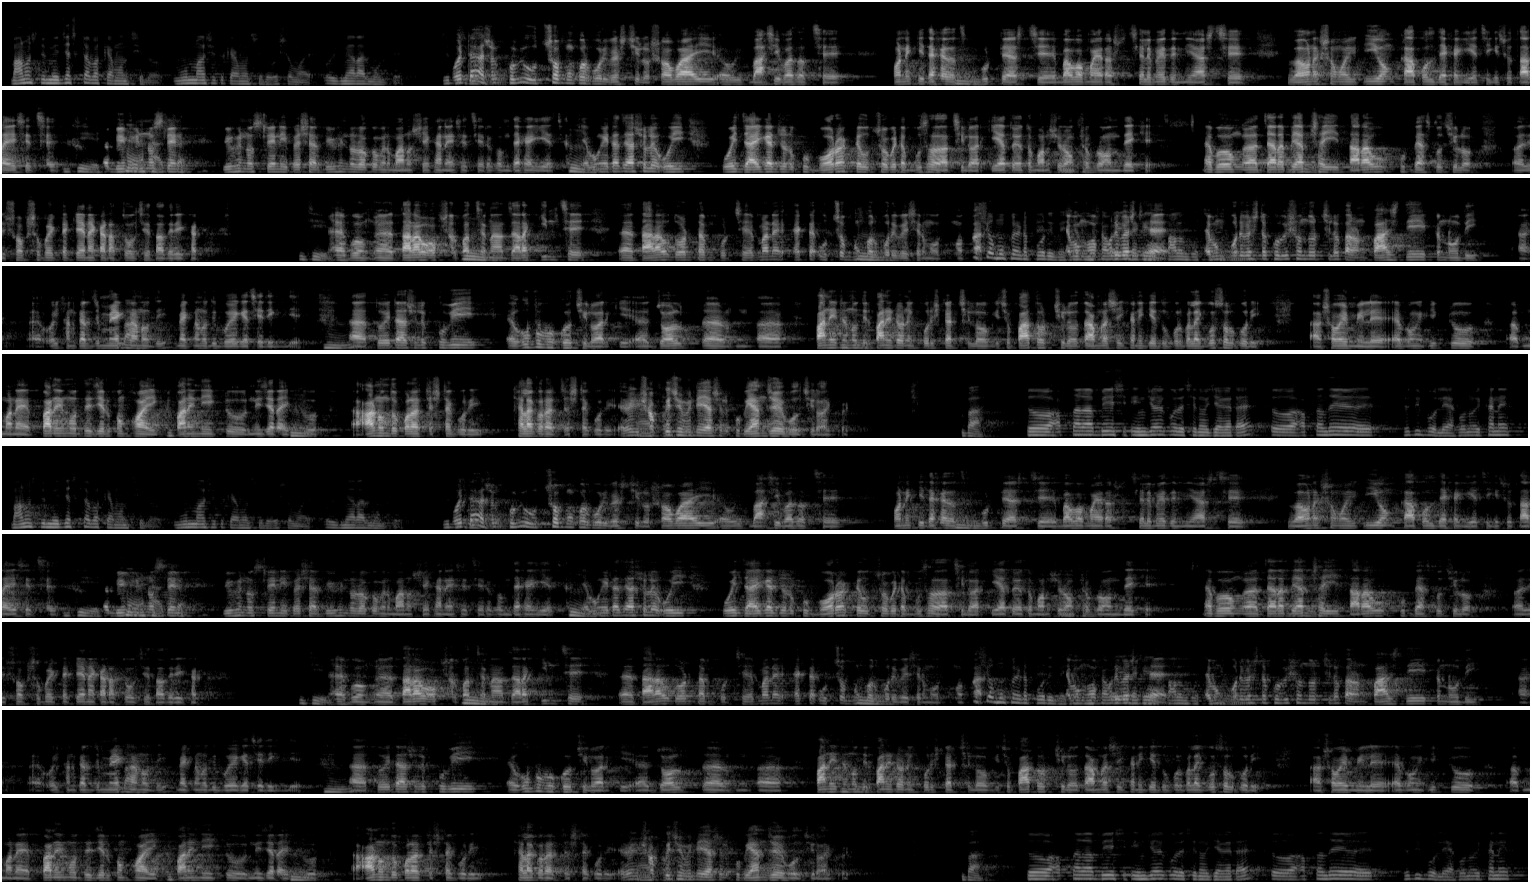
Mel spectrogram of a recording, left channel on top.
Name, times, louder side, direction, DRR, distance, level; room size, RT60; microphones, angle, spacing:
voice 1, 0.1-4.0 4.4-5.0 9.5-9.8 15.9-17.1 20.9-21.3 25.8-26.2 28.3-28.4 33.5-33.9 35.2-35.5 39.1-39.5 40.3-43.1 47.0-47.2 49.1-49.4 54.4-54.5 62.9-63.1 64.0-64.2 67.4-67.8 70.7-70.9 71.4-76.2, left 3 dB, 35° left, 10 dB, 0.9 m, -41 dB
voice 2, 4.5-8.4 8.9-17.1 17.5-20.8 21.1-26.8 27.3-32.5 33.8-40.4 41.2-42.2 42.6-45.3 45.7-50.6 50.9-53.7 54.0-60.6 60.9-64.3 64.6-65.9 66.2-69.4, left 5 dB, 75° left, 10 dB, 1.0 m, -32 dB
23.5 x 21.0 x 9.9 m, 0.99 s
head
